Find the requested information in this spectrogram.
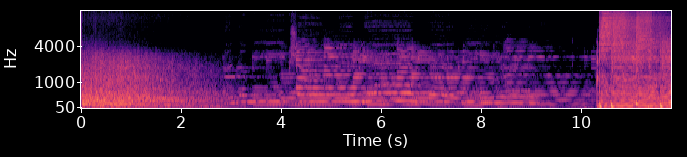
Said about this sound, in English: that's from the 1812 overture and then we get all the explosions and things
